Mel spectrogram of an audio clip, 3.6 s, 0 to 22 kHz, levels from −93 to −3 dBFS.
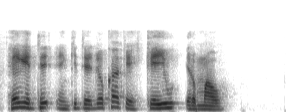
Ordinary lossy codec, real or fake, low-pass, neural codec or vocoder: AAC, 32 kbps; fake; 7.2 kHz; codec, 24 kHz, 6 kbps, HILCodec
